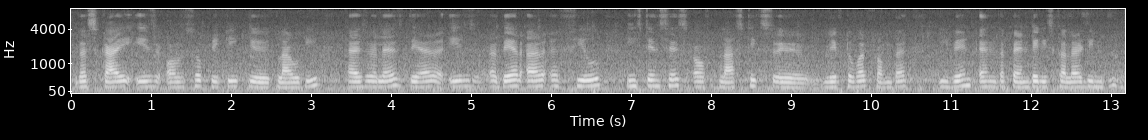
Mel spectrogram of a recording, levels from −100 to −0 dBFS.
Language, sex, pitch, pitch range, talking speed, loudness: English, male, 155 Hz, 145-165 Hz, 145 wpm, -18 LUFS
